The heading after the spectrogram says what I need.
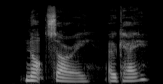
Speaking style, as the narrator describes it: I smile shakily

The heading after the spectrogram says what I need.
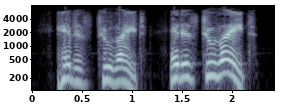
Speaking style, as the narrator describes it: Judas saw that his entreaties were in vain, and he rushed from the hall exclaiming

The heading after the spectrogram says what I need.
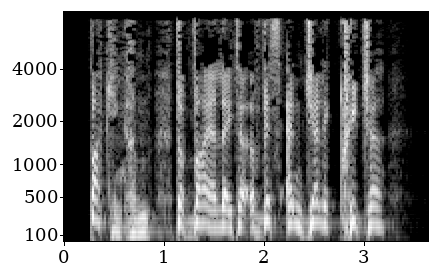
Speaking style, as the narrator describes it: exclaimed Felton

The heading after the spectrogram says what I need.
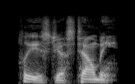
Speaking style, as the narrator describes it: Covering my face with my hands, I mumbled

